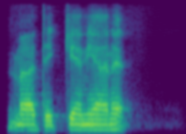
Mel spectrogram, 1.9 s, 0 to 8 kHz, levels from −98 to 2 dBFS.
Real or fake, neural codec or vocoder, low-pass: fake; codec, 16 kHz, 1.1 kbps, Voila-Tokenizer; 7.2 kHz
